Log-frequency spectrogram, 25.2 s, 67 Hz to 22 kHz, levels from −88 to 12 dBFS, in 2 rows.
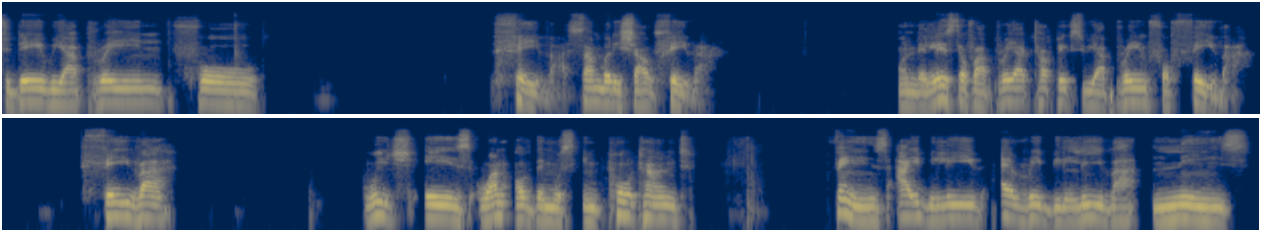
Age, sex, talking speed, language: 50-69, male, 85 wpm, English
